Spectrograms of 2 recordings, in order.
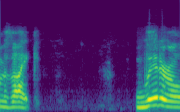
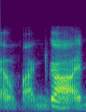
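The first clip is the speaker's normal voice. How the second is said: whispered under the breath in embarrassment; embarrassed whisper; 6 dB quieter than usual. Retold or imitated. Daughter mortified at mom's text, whispering.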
